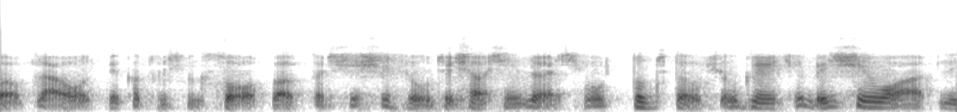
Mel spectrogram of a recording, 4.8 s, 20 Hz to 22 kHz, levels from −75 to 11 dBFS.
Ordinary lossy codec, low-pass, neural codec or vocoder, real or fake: AAC, 32 kbps; 7.2 kHz; autoencoder, 22.05 kHz, a latent of 192 numbers a frame, VITS, trained on one speaker; fake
